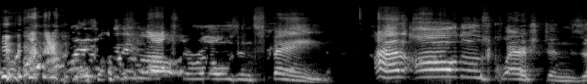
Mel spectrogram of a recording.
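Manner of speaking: high, slow, laughing outrage; exasperated disbelief. Acted. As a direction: stretch it out in disbelief.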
